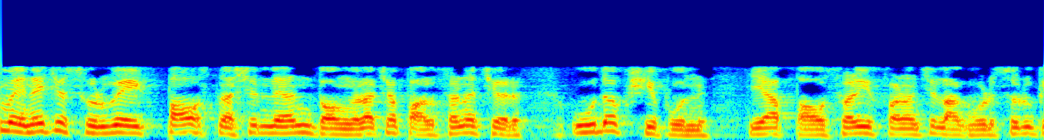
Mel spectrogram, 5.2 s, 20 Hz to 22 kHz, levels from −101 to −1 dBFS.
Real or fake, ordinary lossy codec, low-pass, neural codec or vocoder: fake; none; 3.6 kHz; codec, 16 kHz in and 24 kHz out, 1 kbps, XY-Tokenizer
